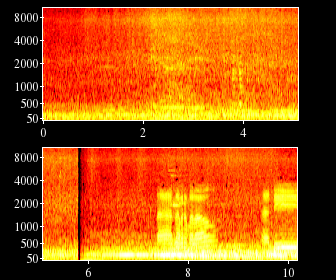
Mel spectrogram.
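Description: Road traffic running close by: car and motorbike engines passing, with a steady low hum that builds slowly. It breaks off sharply about six seconds in, then comes back louder in the second half.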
